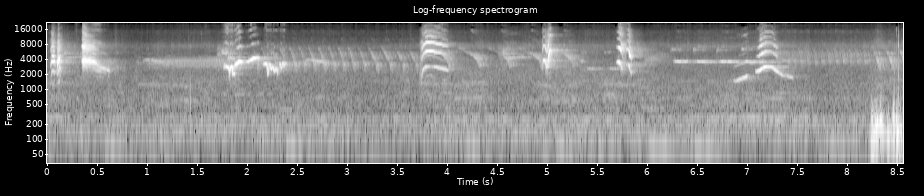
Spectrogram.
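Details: Oriental magpie-robin in full song with a rough-note style, short bright whistles and steep frequency sweeps spaced through the recording, ending with a brief low thump.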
